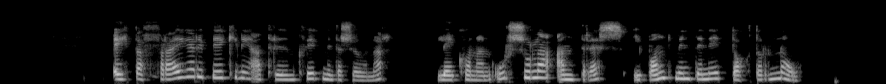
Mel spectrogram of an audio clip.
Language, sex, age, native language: Icelandic, female, 20-29, Icelandic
